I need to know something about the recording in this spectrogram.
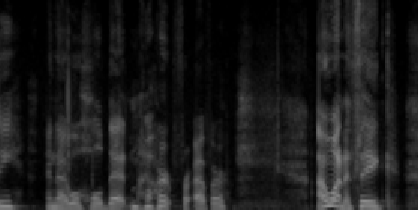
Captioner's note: voice wavering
